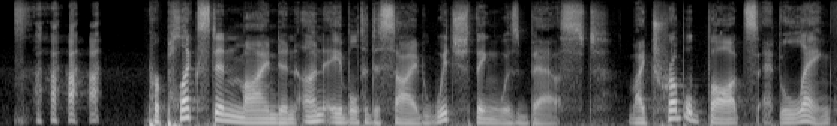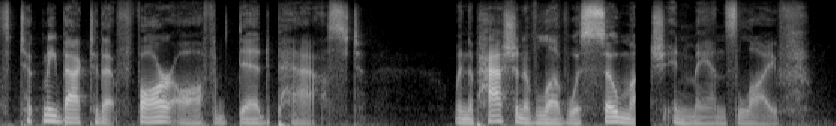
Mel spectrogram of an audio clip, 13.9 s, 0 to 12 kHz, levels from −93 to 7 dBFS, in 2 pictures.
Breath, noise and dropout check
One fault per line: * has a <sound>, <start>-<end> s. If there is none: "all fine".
* has a laugh, 0.1-0.9 s
* has a dropout, 12.3-12.4 s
